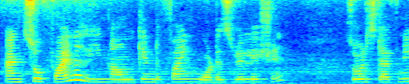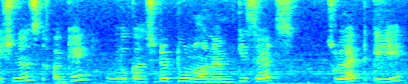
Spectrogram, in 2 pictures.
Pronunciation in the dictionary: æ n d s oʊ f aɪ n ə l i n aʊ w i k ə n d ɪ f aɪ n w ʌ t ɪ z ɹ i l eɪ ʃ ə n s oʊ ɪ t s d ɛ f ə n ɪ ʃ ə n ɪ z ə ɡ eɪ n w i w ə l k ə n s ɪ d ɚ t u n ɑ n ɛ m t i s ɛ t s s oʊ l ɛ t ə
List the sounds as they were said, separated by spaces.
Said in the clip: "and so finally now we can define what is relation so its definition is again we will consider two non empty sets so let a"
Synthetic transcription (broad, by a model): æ n d s oʊ f aɪ n ə l i n aʊ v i k ə n d ɪ f aɪ n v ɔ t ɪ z ɹ i l eɪ ʃ ə n s oʊ ɪ t s d ɛ f ə n ɪ ʃ ə n ɪ z ə ɡ eɪ n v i l k ə n s ɪ d ɚ t u n ɑ n ɛ m t i s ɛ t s s oʊ l ɛ t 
